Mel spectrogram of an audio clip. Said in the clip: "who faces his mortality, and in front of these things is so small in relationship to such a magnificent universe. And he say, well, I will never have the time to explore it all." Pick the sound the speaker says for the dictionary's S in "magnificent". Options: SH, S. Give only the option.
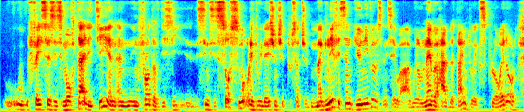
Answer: S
